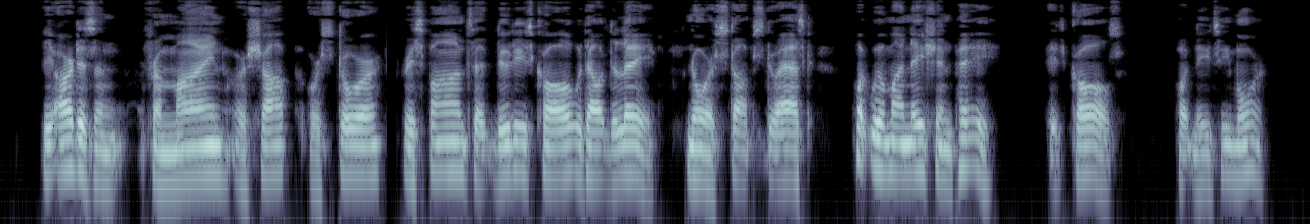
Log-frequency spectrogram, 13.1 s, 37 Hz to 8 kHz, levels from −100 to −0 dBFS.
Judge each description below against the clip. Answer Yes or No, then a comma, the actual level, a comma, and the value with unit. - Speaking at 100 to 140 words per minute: Yes, slow, 135 wpm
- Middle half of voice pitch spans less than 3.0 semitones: Yes, narrow, 2.5 semitones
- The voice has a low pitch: Yes, low, 120 Hz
